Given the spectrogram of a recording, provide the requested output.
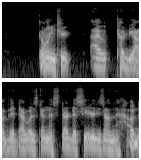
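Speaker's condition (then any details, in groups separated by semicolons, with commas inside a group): Cerebral palsy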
